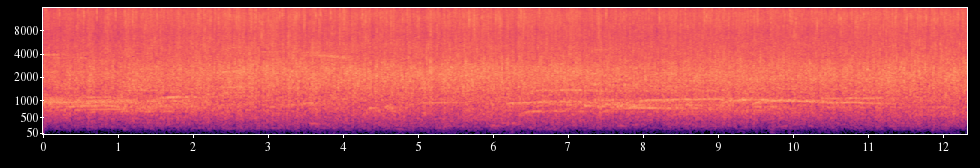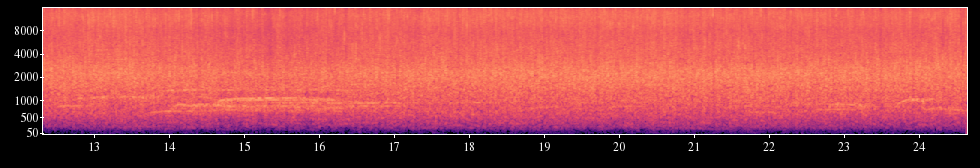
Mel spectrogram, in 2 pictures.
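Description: Concert-hall audience applauding steadily after a choir performance, with some cheering voices over the clapping.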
